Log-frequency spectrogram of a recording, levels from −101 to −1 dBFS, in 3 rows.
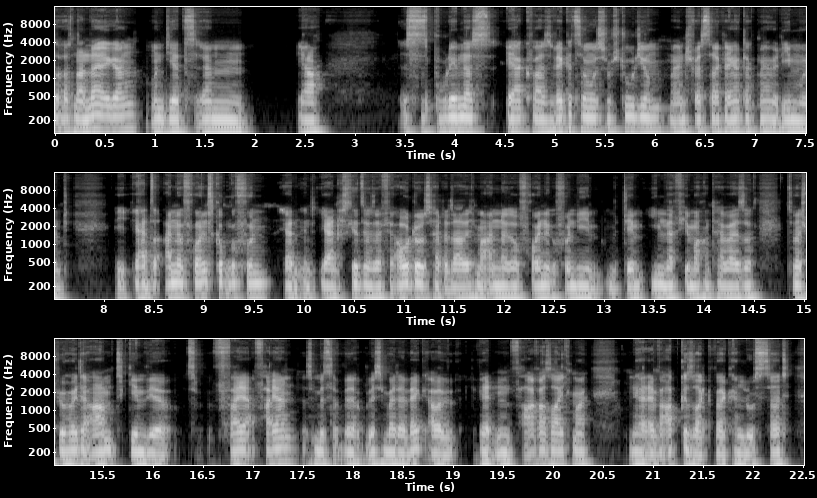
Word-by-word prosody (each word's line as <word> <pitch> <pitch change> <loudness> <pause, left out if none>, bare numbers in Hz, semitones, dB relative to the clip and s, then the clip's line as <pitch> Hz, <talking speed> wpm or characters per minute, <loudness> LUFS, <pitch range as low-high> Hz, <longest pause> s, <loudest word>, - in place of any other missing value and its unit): auseinandergegangen 115 +3 +3
und 105 -1 -2
jetzt, 100 -2 +2
ähm, 100 -1 +1 0.5
ja, 95 -1 0 0.7
ist 105 0 +3
das 100 -1 0
Problem, 110 +1 +3
dass 105 -3 +2
er 105 0 +2
quasi 100 -2 -1
weggezogen 110 +1 +2
ist 105 - 0
zum 100 -1 -4
Studium. 110 0 -1
Meine 95 0 -2
Schwester 100 0 +2
hat 100 - -1
keinen 100 +1 +3
Kontakt 105 -1 -3
mehr 105 0 -1
mit 95 -1 -2
ihm 100 -1 +2
und 95 +1 -2 0.5
i 95 0 -6
er 105 - 0
hat 105 0 -2
andere 110 +1 +3
Freundesgruppen 115 +1 0
gefunden. 110 0 -2
Er 100 - +2
hat - - -3
'ne 95 - -5
er 95 - +3
interessiert 100 +2 -1
sich 105 - +1
sehr 95 0 +2
für 95 - -5
Autos, 105 -1 +3
hatte 95 -2 -2
dadurch 95 +1 +2
mal 100 -1 0
andere 100 0 +2
Freunde 100 +1 +1
gefunden, 100 0 -2
die 95 -2 0
mit 90 0 -11
dem 95 +1 -1
ihm 105 -1 0
da 100 - +3
viel 100 0 -2
machen 95 +1 -1
teilweise. 95 -1 +1 0.3
Zum 105 - -2
Beispiel 100 0 +1
heute 105 -2 +1
Abend 105 +2 +1
gehen 100 -1 +1
wir 95 -3 +1
z - - -5
feier 105 0 +1
feiern, 115 +2 0
ist 100 - -10
'n 105 - -1
bisschen 100 -1 -2
w 100 -1 +1
bisschen 100 0 -1
weiter 95 -1 +2
weg, 110 - 0
aber, 95 -1 +3
äh, - - -6 0.2
wir - - +1
hätten - - -1
'n 95 0 0
Fahrer, 100 +2 -2
sage 105 0 +1
ich 100 - -15
mal, 100 -2 -2 0.4
und - - -9
er 100 - +1
hat 95 - +1
einfach 90 0 0
abgesagt, 95 -2 -1
weil 90 - +1
er - - -10
keine 95 0 -2
Lust 95 +2 +2
hat. 95 +1 -1
100 Hz, 235 wpm, -24 LUFS, 95-105 Hz, 0.7 s, auseinandergegangen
